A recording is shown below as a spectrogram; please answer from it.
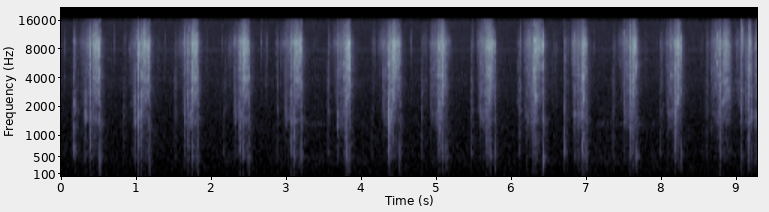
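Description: A full deck of stiff paper tarot cards is overhand-shuffled continuously in both hands above a fabric tablecloth. The card edges slide and slap against each other in quick, bright, papery bursts that repeat steadily about every 0.6 seconds, each burst brief with almost no ring or low-end weight.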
